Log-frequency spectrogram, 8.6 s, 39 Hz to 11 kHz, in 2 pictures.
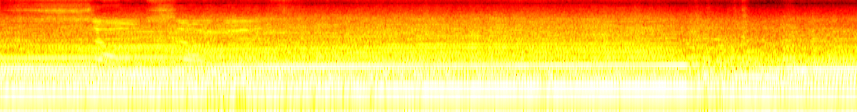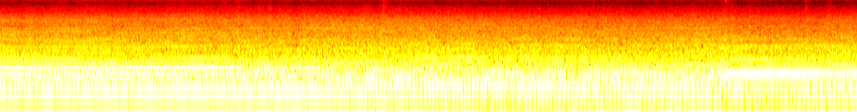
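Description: Porsche 997 GT3 RS engine accelerating on the Nürburgring, a loud, close, steady high-pitched wail with a shift partway through, climbing again as the revs build.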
